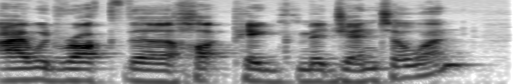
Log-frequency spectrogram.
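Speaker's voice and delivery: ordinary talk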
